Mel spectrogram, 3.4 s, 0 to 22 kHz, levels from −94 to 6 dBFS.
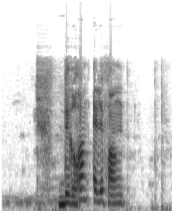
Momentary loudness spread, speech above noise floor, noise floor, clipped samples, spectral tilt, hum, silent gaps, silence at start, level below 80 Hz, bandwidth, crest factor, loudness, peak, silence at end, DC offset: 16 LU; 35 dB; -47 dBFS; under 0.1%; -6 dB/octave; none; none; 0.7 s; -46 dBFS; 7.6 kHz; 16 dB; -14 LUFS; 0 dBFS; 0.95 s; under 0.1%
